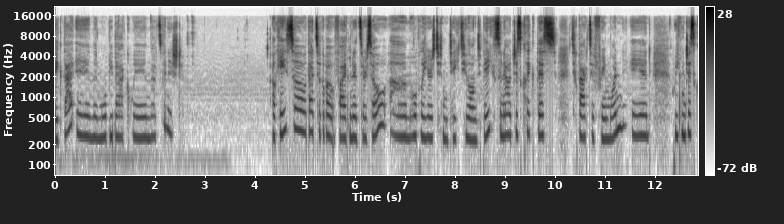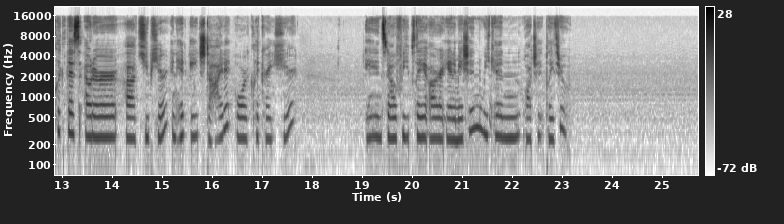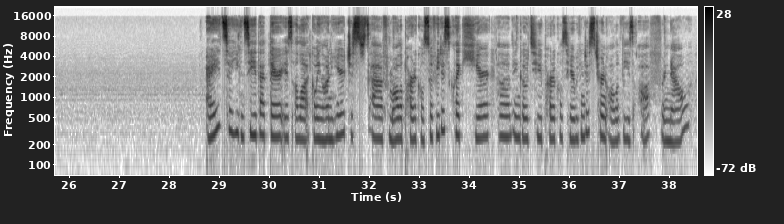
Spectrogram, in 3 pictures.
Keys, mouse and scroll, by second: 6.2-8.3 middle drag, 8.3-13.9 drag, 14.0 click, 14.9-16.7 scroll up 2, 16.7 h, 20.2 space, 21.3-23.4 middle drag, 27.4 middle click, 29.5 scroll up 2, 30.3-31.2 shift+middle drag, 31.2-31.9 scroll down 1, 31.9-33.5 middle drag, 33.5 click, 36.0 drag, 38.2-38.5 drag.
